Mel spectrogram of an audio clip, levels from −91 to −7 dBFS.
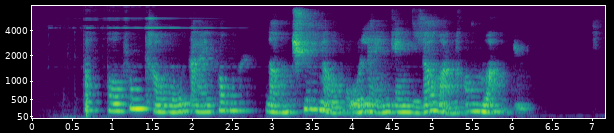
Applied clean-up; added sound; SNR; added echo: neural mask model DeepFilterNet 3.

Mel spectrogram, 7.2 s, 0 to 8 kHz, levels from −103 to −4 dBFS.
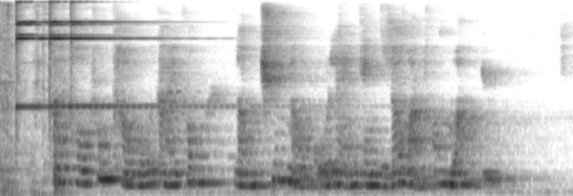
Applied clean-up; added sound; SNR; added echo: none; Doorbell; -3 dB; reverberation time 0.9 s.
